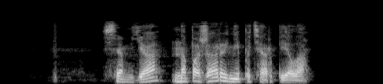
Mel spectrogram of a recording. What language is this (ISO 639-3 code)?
bel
